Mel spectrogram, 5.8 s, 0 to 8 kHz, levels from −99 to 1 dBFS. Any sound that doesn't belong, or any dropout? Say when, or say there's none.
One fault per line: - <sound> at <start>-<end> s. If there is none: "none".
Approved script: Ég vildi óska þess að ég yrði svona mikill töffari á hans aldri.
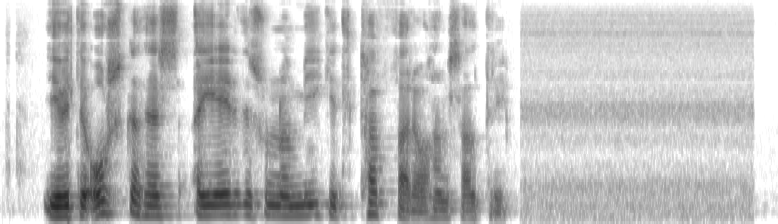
none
